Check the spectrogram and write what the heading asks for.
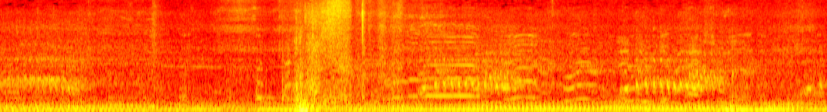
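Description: A short, loud noise a little over two seconds in, then a warbling animal call from about three seconds to five and a half seconds, over a steady low hum.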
